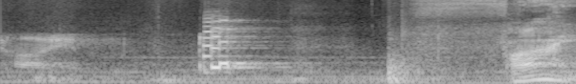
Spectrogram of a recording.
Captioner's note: radio beeps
